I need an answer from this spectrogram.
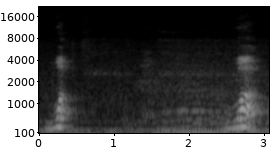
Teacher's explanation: ಇಲ್ಲಿ ತುಟಿಗಳಿಗೆ ನಾವು ವ ಅನ್ನುವಾಗ ಸ್ವಲ್ಪ ದಂತ ಟಚ್ ಆಗ್ತೈತಿ ಇಲ್ಲಿ. ಅದಕ್ಕೆ ನಾವು ಈ ವ ಅಕ್ಷರವನ್ನ ಏನಂತ ಹೇಳಿ ಕರಿತೀವಿ ಅಂತಂದ್ರೆ ದಂತೋಷ್ಠ ಅಂತ ಹೇಳಿ ಕರಿತೀವಿ.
